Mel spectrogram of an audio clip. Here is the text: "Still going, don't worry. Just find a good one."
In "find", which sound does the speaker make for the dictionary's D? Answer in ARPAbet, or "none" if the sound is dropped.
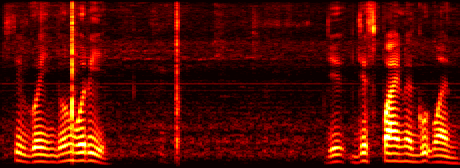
none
